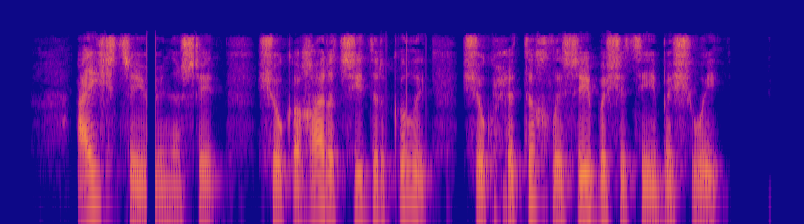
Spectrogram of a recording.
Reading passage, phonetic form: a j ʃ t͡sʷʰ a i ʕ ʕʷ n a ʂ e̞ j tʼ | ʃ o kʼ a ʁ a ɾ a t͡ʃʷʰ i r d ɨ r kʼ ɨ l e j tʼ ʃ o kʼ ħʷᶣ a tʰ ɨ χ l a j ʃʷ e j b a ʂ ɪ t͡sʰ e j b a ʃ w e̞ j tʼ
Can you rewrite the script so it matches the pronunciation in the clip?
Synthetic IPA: a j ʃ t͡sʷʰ a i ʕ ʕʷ n a ʂ e̞ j tʼ | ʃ o kʼ a ʁ a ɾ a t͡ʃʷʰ i d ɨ r kʼ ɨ l e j tʼ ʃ o kʼ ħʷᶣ a tʰ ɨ χ l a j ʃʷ e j b a ʃ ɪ t͡sʰ e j b a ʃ w e̞ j tʼ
